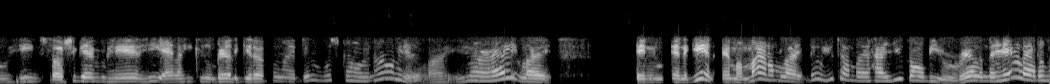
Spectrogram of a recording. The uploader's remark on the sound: he called in to talk all about it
